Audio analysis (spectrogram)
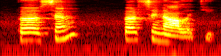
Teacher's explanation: so when i add ality to the person to the stem person it receives the primary stress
